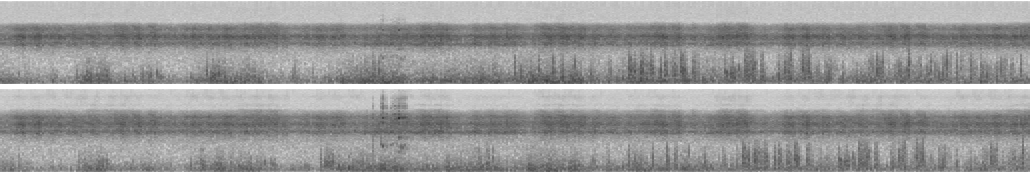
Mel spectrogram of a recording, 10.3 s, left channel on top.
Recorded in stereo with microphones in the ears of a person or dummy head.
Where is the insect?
20° right (ahead or behind).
